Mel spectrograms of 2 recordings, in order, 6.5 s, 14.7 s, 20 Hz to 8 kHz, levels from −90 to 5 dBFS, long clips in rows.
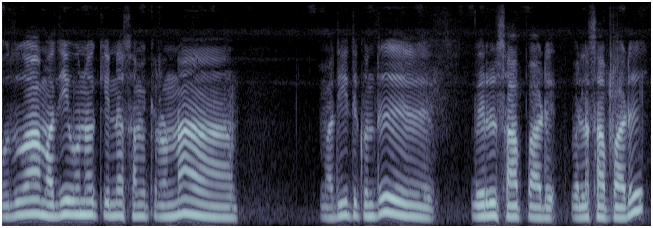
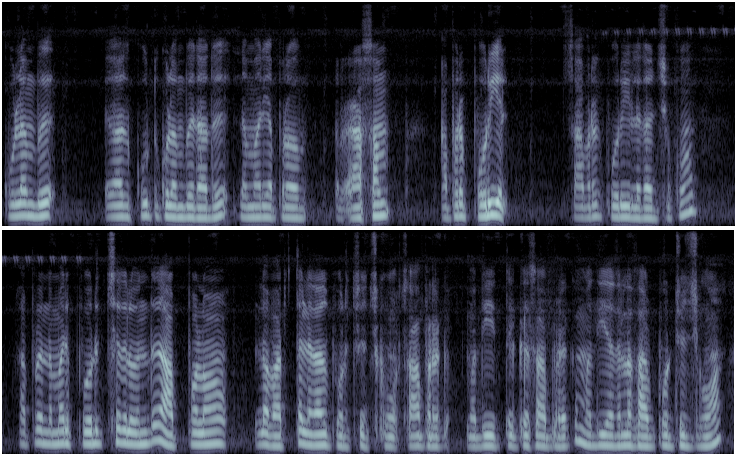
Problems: none marked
